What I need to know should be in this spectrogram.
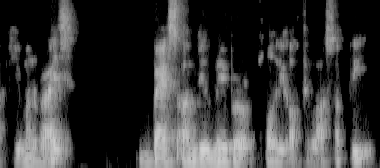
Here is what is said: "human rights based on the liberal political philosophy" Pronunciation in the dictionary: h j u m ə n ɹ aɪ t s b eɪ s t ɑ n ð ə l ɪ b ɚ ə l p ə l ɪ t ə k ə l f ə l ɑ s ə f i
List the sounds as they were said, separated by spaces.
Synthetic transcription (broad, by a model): h j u m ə n ɹ aɪ t s b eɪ s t ɑ n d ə l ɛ b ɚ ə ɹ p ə l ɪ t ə k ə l f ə l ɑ s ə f i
